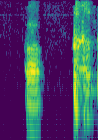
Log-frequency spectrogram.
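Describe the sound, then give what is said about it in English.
Coughing and throat clearing from someone who swallowed wrongly: a few short, harsh, voiced bursts with brief pauses between them, heard alone. “Excuse me, I swallowed wrongly, and please excuse me.”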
